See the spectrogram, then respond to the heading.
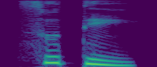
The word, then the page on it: ಸುಧಿ: Kannada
